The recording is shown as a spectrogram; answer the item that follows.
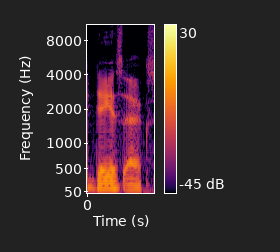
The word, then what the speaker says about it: Deus Ex: So they have, you say Deus Ex, right? That's how you say it correctly? Deus Ex, yes.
